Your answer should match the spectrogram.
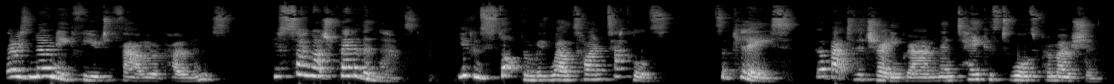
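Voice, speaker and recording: Radio comedy: exasperated but patient female football coach played by a woman, articulate, swooping pitch, echoey room. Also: very animated, moderate pace, lightly acted. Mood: earnest, encouraging. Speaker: actor in a radio play. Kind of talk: radio comedy drama acting. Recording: roomy echo, distant from mic.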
